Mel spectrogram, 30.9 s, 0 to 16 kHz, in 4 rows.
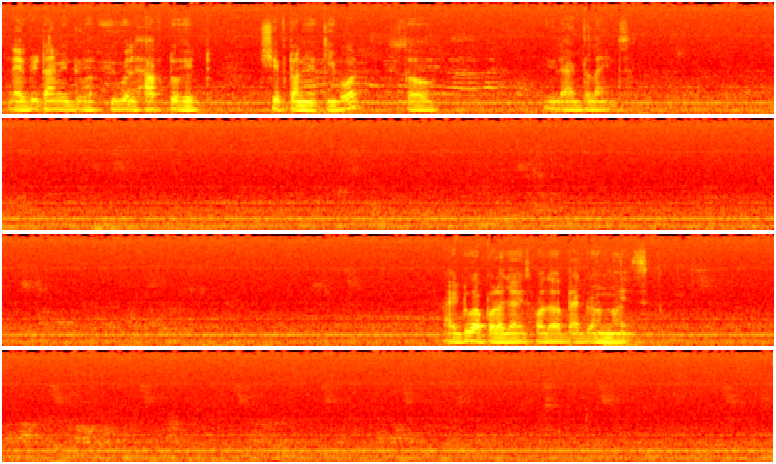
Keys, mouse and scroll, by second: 3.4 shift+click, 7.4 shift+click, 11.4 shift+click, 17.0 shift+click, 21.1 click, 27.6 click.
